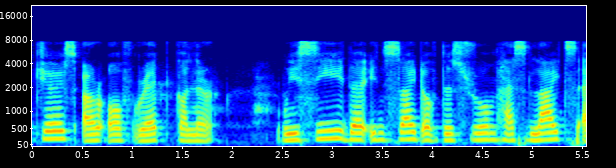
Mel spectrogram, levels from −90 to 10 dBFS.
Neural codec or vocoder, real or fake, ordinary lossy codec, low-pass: codec, 16 kHz, 4 kbps, FunCodec, trained on LibriTTS, 50 frames a second; fake; none; none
